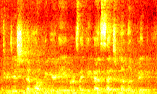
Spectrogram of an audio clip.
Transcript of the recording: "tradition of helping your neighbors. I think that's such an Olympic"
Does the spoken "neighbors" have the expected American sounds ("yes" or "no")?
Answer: yes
